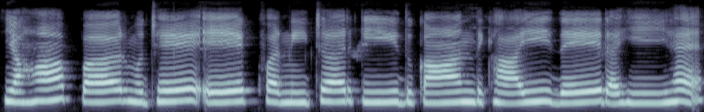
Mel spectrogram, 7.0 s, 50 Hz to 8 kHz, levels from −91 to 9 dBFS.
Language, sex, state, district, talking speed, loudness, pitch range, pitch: Hindi, female, Madhya Pradesh, Katni, 95 wpm, -12 LUFS, 235-255 Hz, 245 Hz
